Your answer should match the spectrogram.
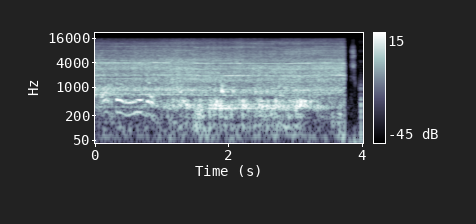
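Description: Electric drill with a mixing paddle running at steady speed in a bucket, stirring plaster mix: a loud, even motor whine that cuts off suddenly near the end.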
